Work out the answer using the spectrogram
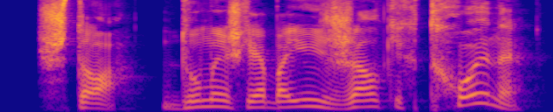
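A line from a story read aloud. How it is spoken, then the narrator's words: Giantess roaring. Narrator (Russian): Великанша взревела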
